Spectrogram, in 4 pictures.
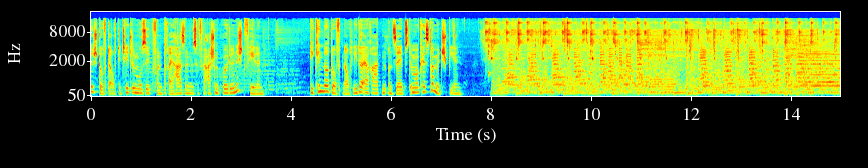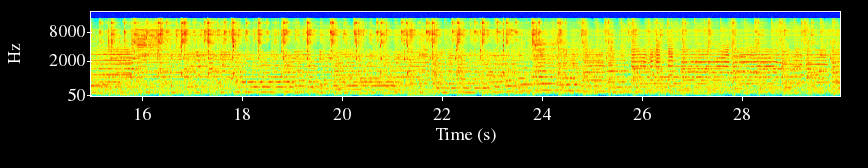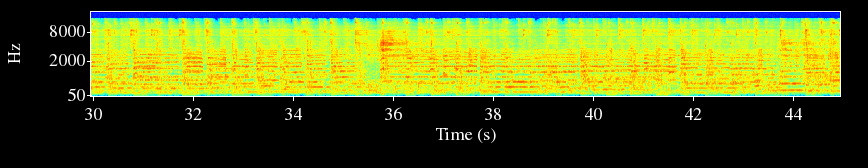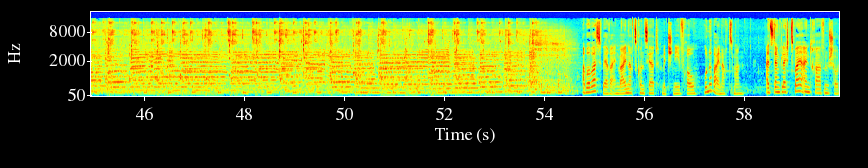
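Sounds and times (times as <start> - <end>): wood blocks and shakers: 7.8 - 54.5
wind band with brass: 7.9 - 54.8.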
